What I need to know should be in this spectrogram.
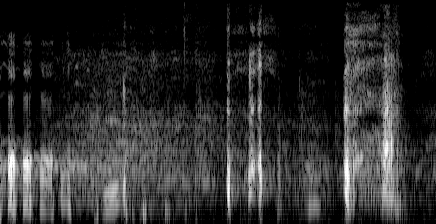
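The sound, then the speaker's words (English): A voice imitates a frog with a string of croaky, throaty bursts and clicks, irregular in rhythm, some short and sharp, a few longer and rougher, with quiet gaps between. “I said to him, have you ever heard my imitation of a frog?”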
